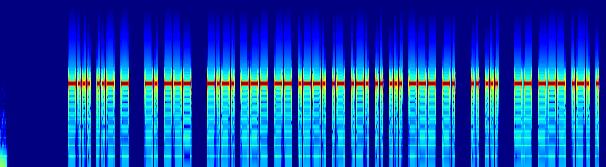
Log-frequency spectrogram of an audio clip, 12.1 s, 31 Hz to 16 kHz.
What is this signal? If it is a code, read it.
Morse code, heard as a keyed tone, about 25 wpm, 700 Hz. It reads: BUT NO COMPARISON IS MORE
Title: Sentences from Top 1600 Words 25wpm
